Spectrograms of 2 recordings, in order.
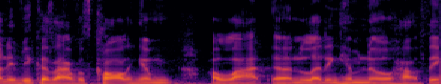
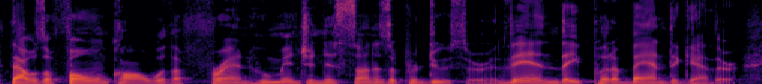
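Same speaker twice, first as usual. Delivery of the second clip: steady, polished newscaster delivery; news read; 2 semitones higher, 5 dB quieter than usual. Acted. Anchor introducing a local musician's story, news read.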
